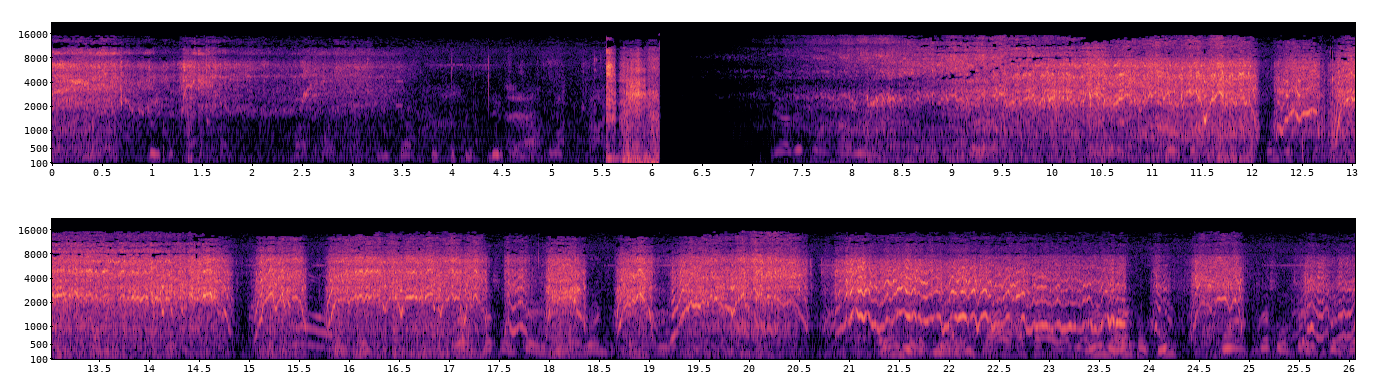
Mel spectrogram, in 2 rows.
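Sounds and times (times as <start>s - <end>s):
electric motor whining: 0.0s - 3.6s, 5.6s - 26.0s.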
